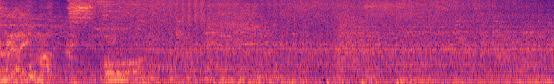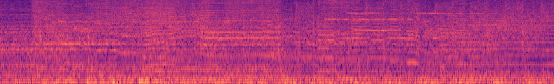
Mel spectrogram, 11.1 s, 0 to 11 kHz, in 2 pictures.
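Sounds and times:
dramatic soundtrack music: 0.0s - 11.0s
rushing transformation effects: 0.0s - 11.0s.

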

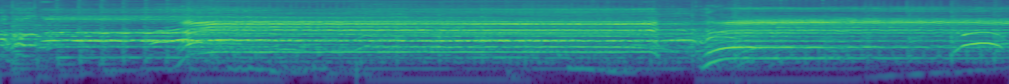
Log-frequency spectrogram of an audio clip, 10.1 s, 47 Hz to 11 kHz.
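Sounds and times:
men singing a long note: 0.0s - 10.0s.

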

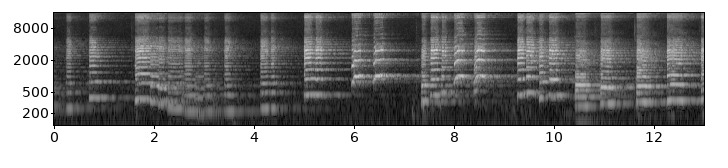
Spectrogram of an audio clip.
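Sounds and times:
saxophone playing jazz: 0.0s - 13.0s.

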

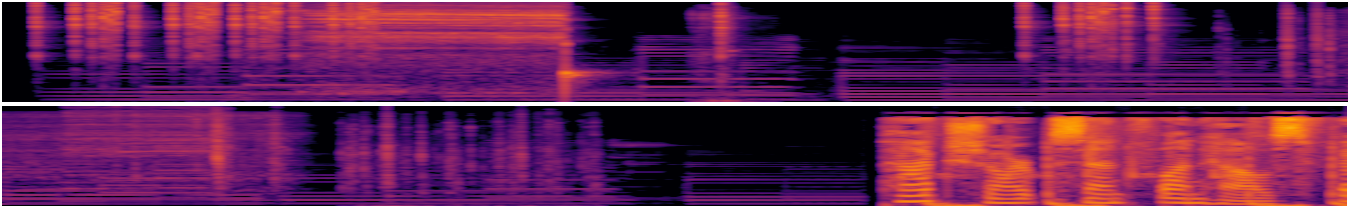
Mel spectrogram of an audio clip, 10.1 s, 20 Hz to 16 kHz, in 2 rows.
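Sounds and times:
background music: 0.1s - 10.0s.

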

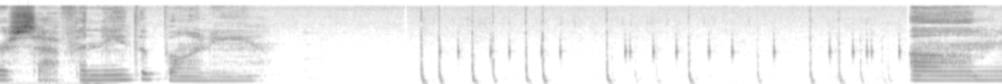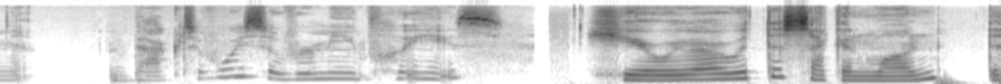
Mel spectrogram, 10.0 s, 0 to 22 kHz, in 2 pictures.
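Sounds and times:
fingers tapping on touchscreen: 2.1s - 4.6s.

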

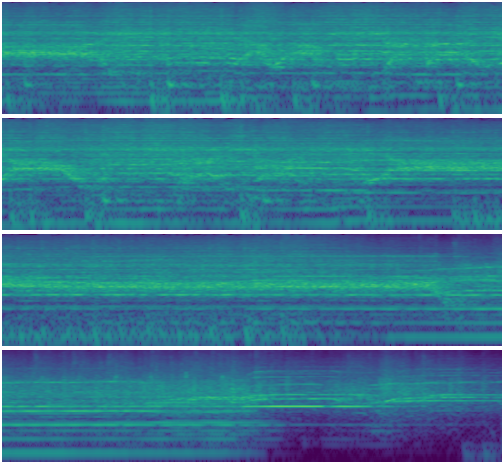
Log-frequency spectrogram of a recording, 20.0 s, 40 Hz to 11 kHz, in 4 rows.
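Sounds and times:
rock band sustained chord: 0.0s - 18.6s
crowd whooping and cheering: 0.0s - 20.0s.

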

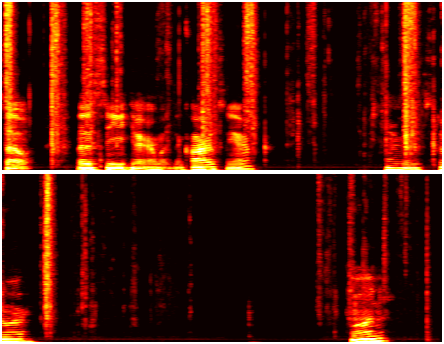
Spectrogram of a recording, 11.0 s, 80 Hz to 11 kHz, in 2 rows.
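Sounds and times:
cards being shuffled: 0.6s - 8.0s, 9.5s - 11.0s
sharp papery snap: 2.5s - 3.8s, 4.8s - 6.6s.

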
